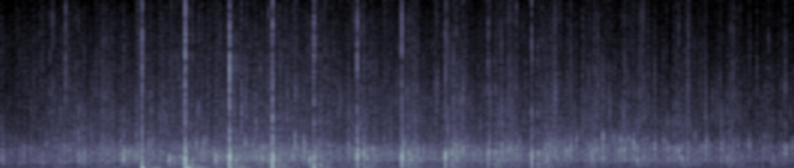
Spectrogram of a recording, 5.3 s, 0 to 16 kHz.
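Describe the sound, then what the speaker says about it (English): Graduates at an in-person 2021 commencement ceremony applaud, sharp individual claps standing out from a looser, moderately sized crowd, rising quickly then thinning gradually toward the end. "Give yourselves a round of applause for that effort."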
